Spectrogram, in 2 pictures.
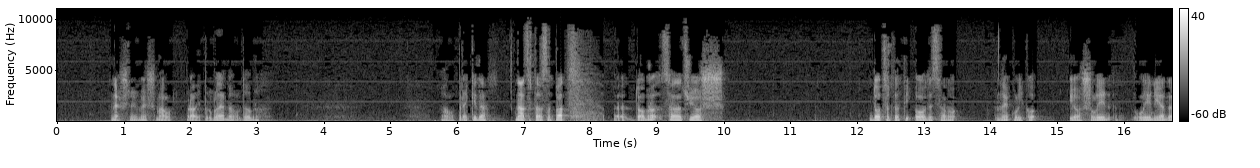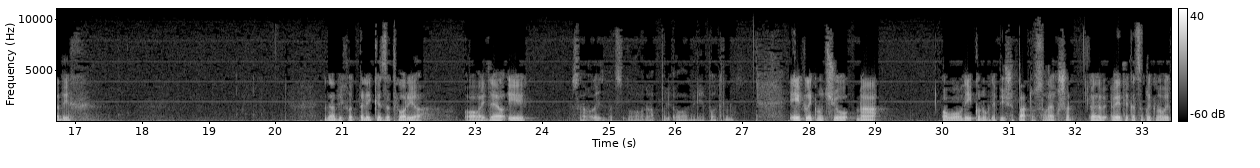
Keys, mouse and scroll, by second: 1.3-1.9 scroll up 2, 2.2-2.7 ctrl+scroll down 2, 2.7-3.2 ctrl+scroll up 3, 3.7-5.9 drag, 10.9 click, 12.1 click, 13.3 click, 14.1 click, 16.4 click, 17.9 click, 19.7 click, 24.9-26.0 drag, 26.5-27.5 drag.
